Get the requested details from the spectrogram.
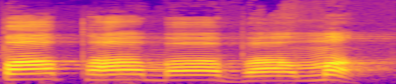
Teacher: અને પ ફ બ ભ મ, તમારા બંને હોઠ ભેગા થાય તો જ તે બોલી શકાય છે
